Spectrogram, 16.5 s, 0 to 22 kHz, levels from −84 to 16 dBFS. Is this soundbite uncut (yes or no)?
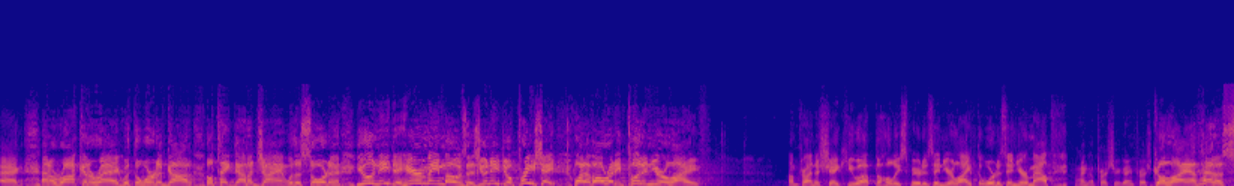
no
